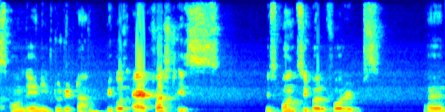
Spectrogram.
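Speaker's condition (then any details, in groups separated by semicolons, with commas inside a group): No condition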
